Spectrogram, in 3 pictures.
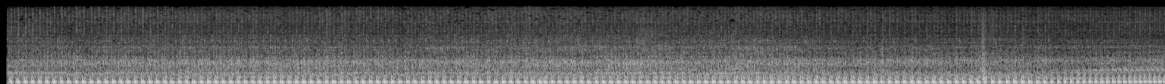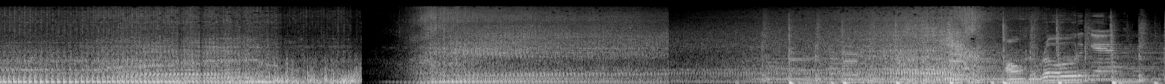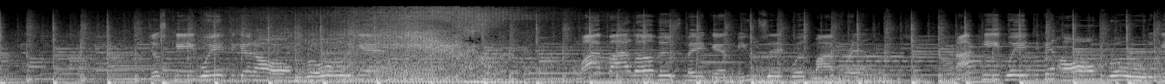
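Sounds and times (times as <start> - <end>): motorcycle engine running: 0.0 - 34.9.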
